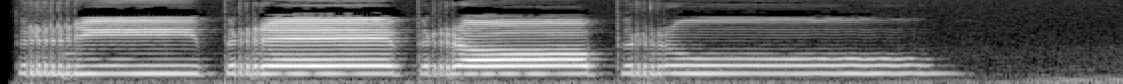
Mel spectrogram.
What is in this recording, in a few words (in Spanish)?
Formantes vocales con boca de pez Pr I e a o u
